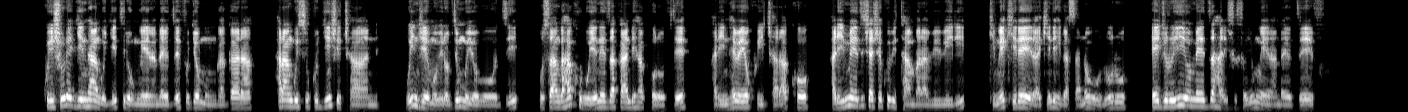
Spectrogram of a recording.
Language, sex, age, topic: Rundi, male, 36-49, education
